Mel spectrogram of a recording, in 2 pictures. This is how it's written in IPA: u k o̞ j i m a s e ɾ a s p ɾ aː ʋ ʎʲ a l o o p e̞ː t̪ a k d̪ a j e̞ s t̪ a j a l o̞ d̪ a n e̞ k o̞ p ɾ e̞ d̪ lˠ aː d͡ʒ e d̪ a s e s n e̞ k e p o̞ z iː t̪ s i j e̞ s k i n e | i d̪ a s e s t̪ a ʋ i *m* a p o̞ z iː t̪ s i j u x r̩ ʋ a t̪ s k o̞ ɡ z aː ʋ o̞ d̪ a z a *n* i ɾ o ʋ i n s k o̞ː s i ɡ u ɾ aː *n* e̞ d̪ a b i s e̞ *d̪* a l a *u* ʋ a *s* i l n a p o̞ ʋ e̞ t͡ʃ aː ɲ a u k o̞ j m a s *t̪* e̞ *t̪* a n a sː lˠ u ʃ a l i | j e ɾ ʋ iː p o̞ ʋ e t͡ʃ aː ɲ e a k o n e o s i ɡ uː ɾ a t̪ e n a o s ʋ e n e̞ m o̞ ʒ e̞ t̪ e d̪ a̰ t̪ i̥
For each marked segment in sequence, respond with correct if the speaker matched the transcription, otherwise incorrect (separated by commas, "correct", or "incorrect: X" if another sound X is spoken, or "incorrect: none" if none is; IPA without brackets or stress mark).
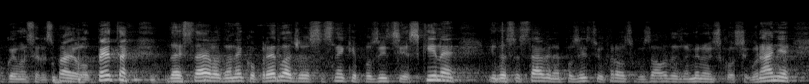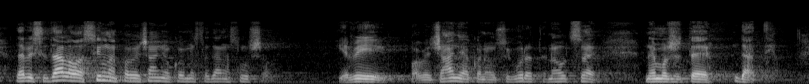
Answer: incorrect: n, incorrect: m, incorrect: ɲ, correct, incorrect: o, correct, correct, incorrect: d̪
